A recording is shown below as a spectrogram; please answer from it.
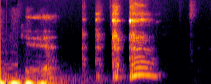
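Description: A person's brief vocal sounds, like throat clearing, in a few short bursts just after the quiz countdown music cuts off.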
